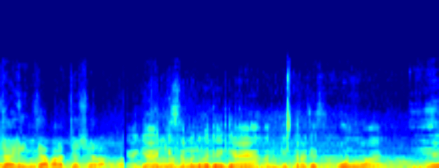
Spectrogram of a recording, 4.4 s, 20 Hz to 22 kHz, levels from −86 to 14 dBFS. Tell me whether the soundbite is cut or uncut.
cut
